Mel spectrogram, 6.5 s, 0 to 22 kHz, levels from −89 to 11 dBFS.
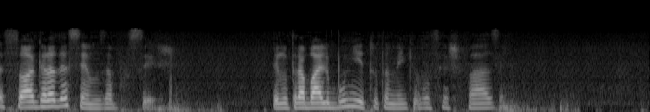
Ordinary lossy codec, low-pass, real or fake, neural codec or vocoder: none; 7.2 kHz; fake; autoencoder, 48 kHz, 32 numbers a frame, DAC-VAE, trained on Japanese speech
